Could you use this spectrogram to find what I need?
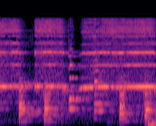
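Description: A steam locomotive whistle from an old, unusually shaped, coffee-pot-like engine with a red boiler: a shrill, sustained multi-tone blast that holds fairly steady throughout with slight wavers, heard alone.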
